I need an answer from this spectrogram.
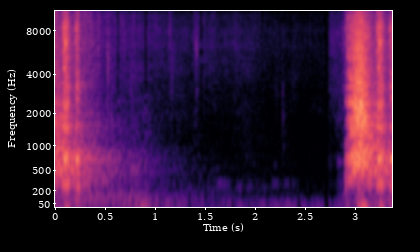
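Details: Gorilla screaming: a harsh, loud, rasping burst fades into silence, then a second equally loud, noisy scream begins abruptly.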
